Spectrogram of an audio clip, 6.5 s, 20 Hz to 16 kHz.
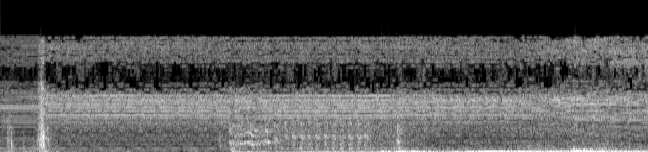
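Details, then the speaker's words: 1998 Ram 1500 Magnum V8, crank no-start with no spark or fuel, after replacing cam and crank sensors, rotor, cap and coil: engine catches and settles into a rough but building low rumble; starts and runs. "If this starts, there we have it. There we have it. This was the solution for it."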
